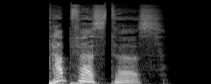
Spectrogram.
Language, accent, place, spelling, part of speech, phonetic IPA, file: German, Germany, Berlin, tapferstes, adjective, [ˈtap͡fɐstəs], De-tapferstes.ogg
- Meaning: strong/mixed nominative/accusative neuter singular superlative degree of tapfer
